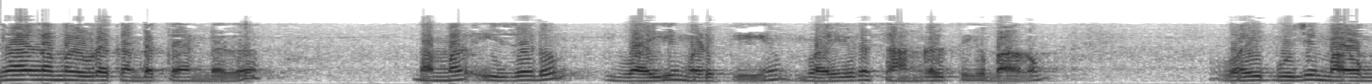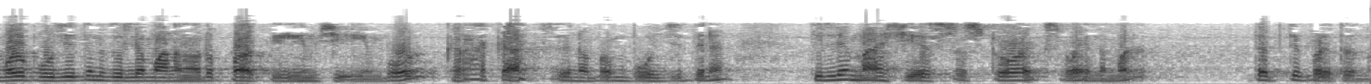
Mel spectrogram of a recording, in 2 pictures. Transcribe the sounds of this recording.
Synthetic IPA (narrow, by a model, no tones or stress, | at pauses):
ɐðnaːɭnɐmːɐɭiʋiɽe̞kɐɳɖɐt̪ːeːɳɖɐðɨ | nɐmːɐɭiðɐɽumʋɐjumeɽukːuɣɐ̰jumʋɐjjuɽe̞saːŋɡɐɭpiɣɐbʱa̰ːɣɐm | ʋɐjpuːd͡ʑjɐmaːɣumbo̞ːɭpuːd͡ʑjɐt̪̬ːint̪̬ilːjɐmaːɳɨnorɐpːaːkːuɣɐjumt͡ɕe̞̰jːṵmbo̞ːɭkraːkːaːksɐinopːɐmpuːd͡ʑɐt̪ːinɨ | t̪ulːjɐmaːɕijɐsʈɨsʈo̞ːeksʋɐ̰jnɐmːɐɭ | t̪ert̪ːipːe̞ɽut̪ːunːu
